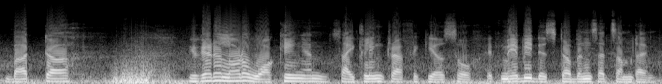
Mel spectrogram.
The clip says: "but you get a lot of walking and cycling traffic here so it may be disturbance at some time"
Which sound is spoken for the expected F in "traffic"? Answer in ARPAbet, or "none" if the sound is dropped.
F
